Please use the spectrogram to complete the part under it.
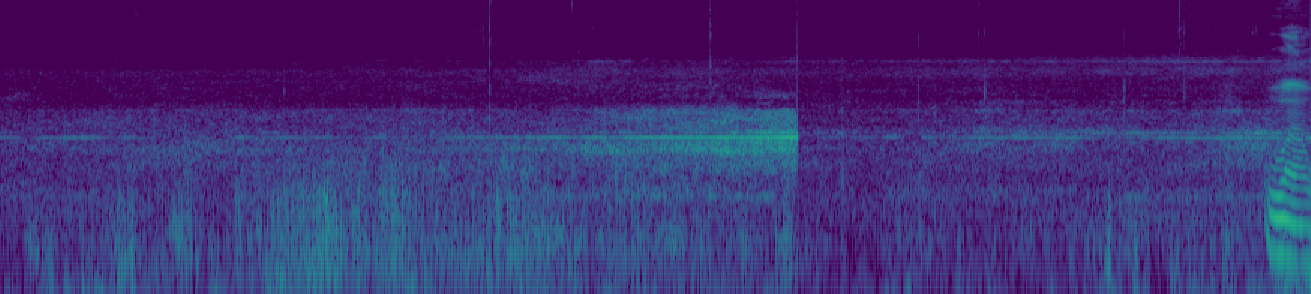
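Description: An easyJet airliner passes near Birmingham Airport with a loud, steady broadband engine roar that swells and holds. Faint voices sit underneath it.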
